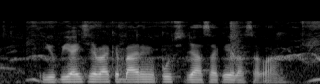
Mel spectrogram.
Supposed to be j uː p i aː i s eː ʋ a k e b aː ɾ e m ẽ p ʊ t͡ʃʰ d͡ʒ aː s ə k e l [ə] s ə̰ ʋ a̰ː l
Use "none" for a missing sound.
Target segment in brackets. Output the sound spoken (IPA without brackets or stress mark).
a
